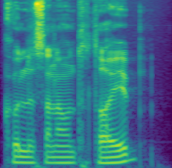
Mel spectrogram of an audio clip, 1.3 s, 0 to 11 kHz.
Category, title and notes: Speech > Solo speech
Wishing you a happy year - In Arabic
My Egyptian housemate saying _ In Arabic.
FR-AV2, Tascam, SM58, freesound20, Arabic, Shure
